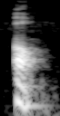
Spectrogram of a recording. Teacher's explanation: fifth tone, very gentle and short, oh.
